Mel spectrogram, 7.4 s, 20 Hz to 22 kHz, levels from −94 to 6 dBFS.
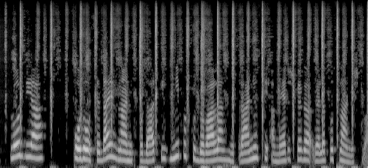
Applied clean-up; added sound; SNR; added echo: classical method spectral subtraction.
